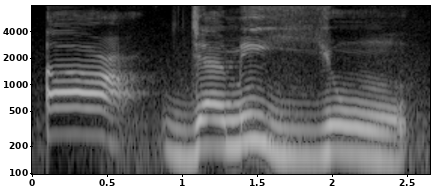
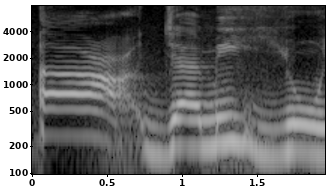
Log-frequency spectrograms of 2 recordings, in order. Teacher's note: یعنی دوسرے حمزہ کو ہم نے نرمی کے ساتھ پڑھنا ہے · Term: تسہیل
